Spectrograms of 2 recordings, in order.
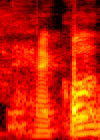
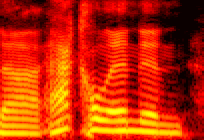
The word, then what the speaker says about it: Hoechlin: I think it's pronounced Hecklin.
